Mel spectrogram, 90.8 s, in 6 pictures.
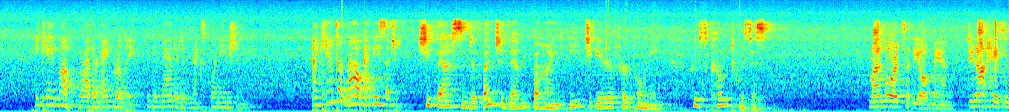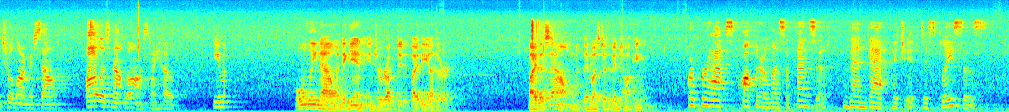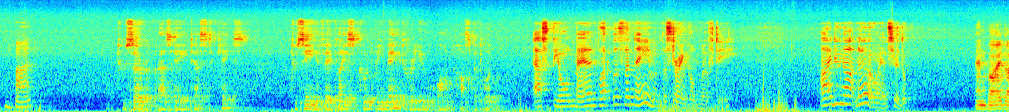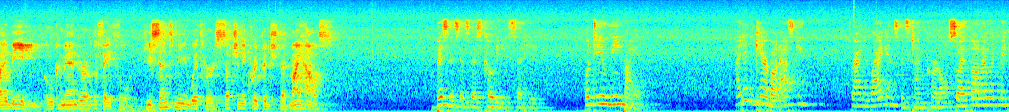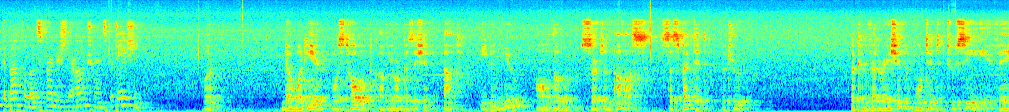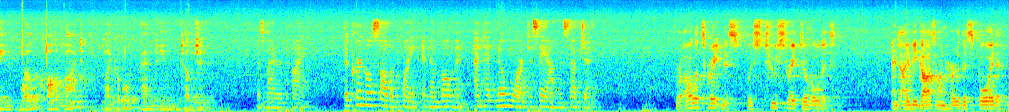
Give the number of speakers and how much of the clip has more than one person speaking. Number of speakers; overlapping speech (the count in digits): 8, no overlap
